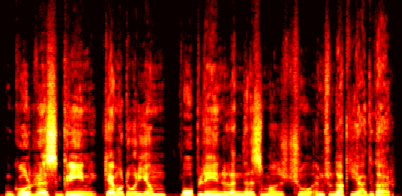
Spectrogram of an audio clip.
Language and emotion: Kashmiri, neutral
